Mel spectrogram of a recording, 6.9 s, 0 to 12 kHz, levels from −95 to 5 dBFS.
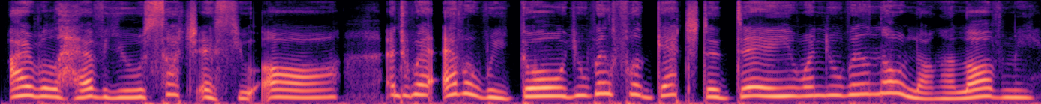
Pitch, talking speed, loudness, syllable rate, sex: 260 Hz, 205 wpm, -17 LUFS, 4.5 syllables/s, female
